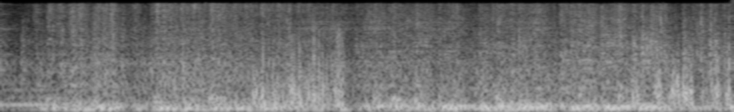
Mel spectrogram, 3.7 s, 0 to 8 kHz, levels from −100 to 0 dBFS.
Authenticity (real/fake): real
